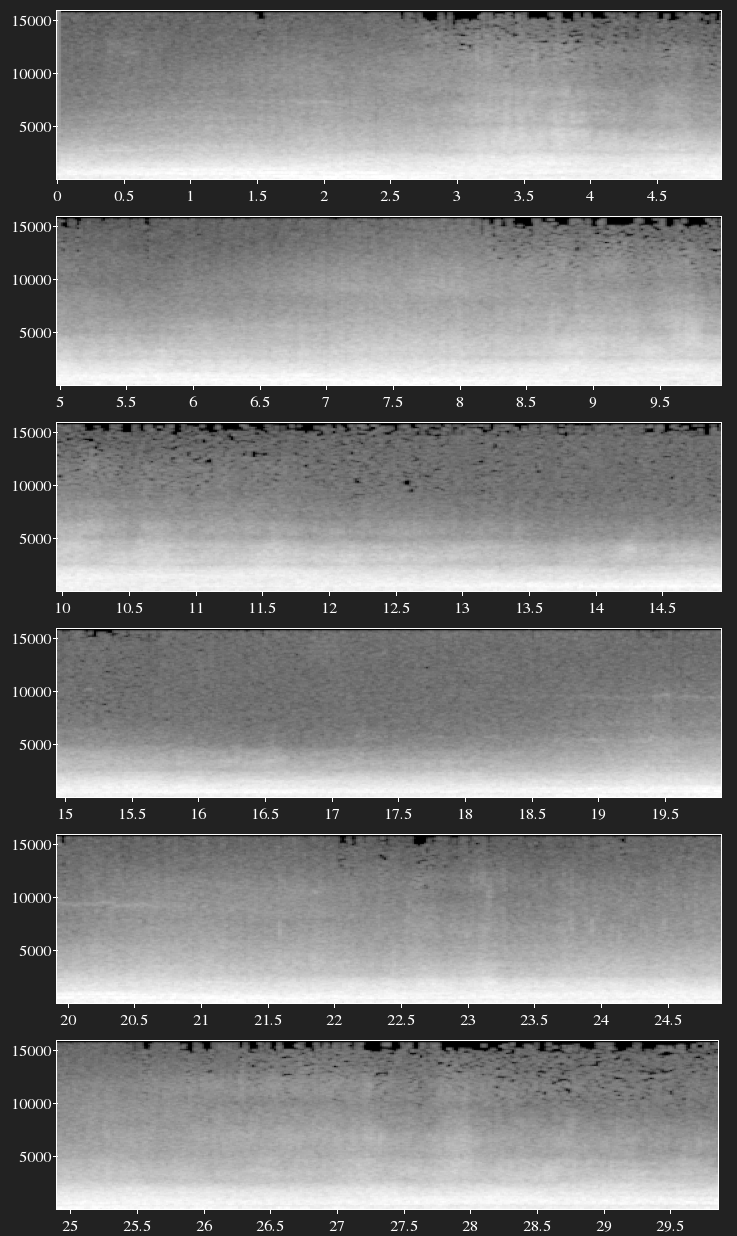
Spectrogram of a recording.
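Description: Steady noise of motorway traffic, with the long hum of passing vehicles sliding slowly in pitch.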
